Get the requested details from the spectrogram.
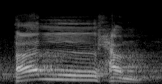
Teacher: Di Alhamdulillahi Rabbil Alamin, Alham memantulkan huruf lam yang mati. Huruf lam ini ujung lidah mengenai gusi atas. Alham, matikan dia, tekankan dia di makhraj, baru setelah sempurna itu baru dicabut atau baru diangkat.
